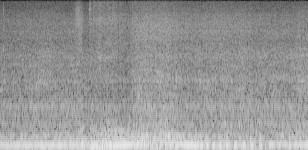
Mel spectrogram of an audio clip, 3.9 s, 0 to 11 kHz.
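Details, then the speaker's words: 2002 Chevy Avalanche with an aftermarket intake, revved with the mass airflow sensor disconnected and no change. Revs rise and fall with an uneven, lumpy pulse and it stays rough; a disconnected sensor underneath was later suspected. "But it's a little rough, like it fights it going up. So let's see what happens when we disconnect the mass airflow sensor."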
